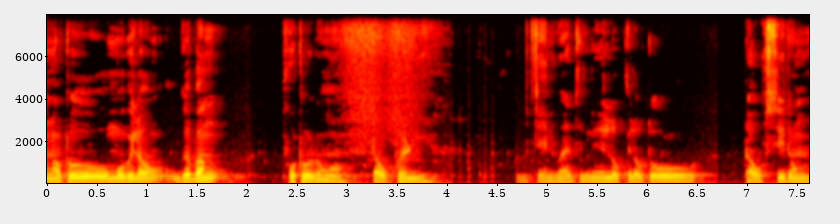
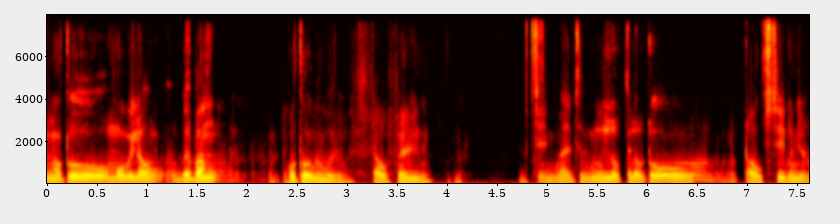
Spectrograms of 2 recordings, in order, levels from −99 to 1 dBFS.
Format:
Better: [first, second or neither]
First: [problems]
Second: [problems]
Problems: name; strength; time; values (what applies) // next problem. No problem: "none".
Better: first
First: none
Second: noise reduction (neural diffusion model UNIVERSE++)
